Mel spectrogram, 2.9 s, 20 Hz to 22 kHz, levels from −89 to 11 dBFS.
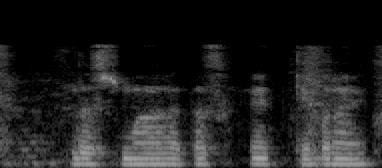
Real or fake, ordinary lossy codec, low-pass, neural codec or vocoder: real; AAC, 32 kbps; 7.2 kHz; none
